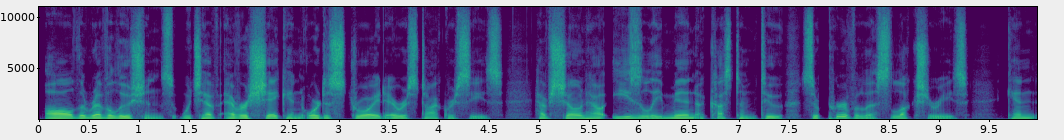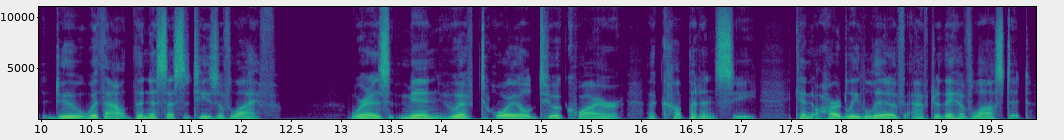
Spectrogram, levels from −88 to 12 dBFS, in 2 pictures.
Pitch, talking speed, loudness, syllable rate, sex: 100 Hz, 130 wpm, -18 LUFS, 4.3 syllables/s, male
